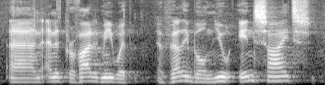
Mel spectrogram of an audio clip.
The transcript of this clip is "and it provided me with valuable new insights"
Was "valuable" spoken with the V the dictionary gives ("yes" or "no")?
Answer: yes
